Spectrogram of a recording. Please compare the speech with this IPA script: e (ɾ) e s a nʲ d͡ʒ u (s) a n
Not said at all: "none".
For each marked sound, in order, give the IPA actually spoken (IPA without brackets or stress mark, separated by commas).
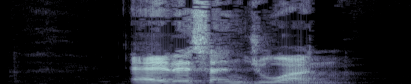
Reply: ɾ, none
